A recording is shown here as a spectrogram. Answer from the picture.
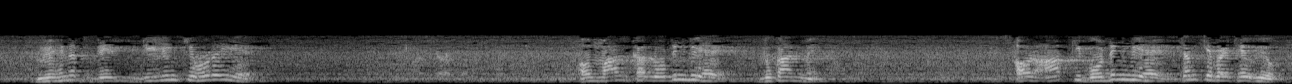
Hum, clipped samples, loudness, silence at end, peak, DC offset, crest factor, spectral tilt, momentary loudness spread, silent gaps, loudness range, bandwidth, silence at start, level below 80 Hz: none; under 0.1%; -23 LUFS; 0 s; -6 dBFS; under 0.1%; 18 dB; -9 dB/octave; 13 LU; none; 7 LU; 4 kHz; 0 s; -76 dBFS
